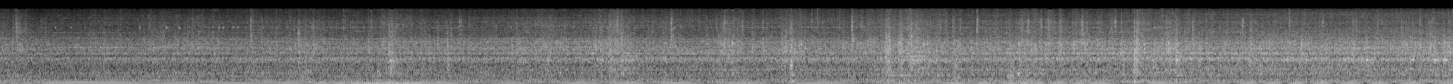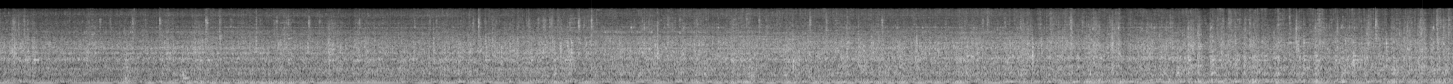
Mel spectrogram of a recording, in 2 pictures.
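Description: Kubota compact diesel tractor running steadily under load while its PTO-driven rotary tiller churns the soil, growing louder as it comes closer.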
